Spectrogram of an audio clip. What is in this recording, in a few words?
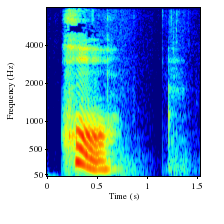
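"haw", British English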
